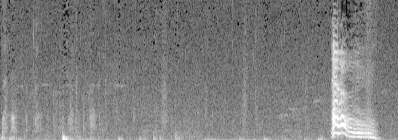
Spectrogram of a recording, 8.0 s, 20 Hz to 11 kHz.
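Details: Kuvasz puppies, 19 days old: after several seconds of quiet rustling and one soft thump, a single loud, whiny yelp falls steadily in pitch over about a second near the end.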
